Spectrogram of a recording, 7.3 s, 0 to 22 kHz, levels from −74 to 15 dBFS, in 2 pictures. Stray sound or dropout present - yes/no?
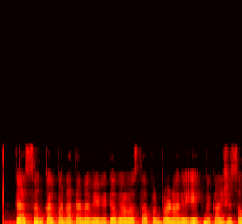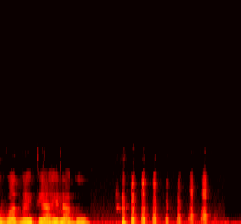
yes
